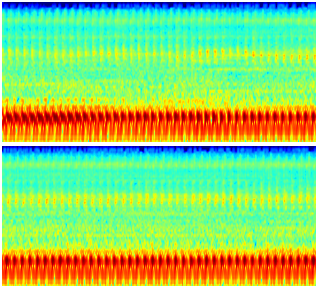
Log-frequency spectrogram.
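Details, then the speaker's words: Subaru WRX at idle: steady heavy knock about two to three times a second, sounded like rod knock but turned out to be a bent valve. "It just kind of ran, had a rod knock. Actually wound up being a bent valve."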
